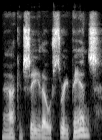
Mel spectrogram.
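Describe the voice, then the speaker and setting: A man's voice: on the low side, animated, unhurried, creaky, a bit bright, dry recording, studio quality. An American man narrating hands-on repair work in a folksy, plainspoken way, thinking aloud as he goes. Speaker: host of a radio restoration channel.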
